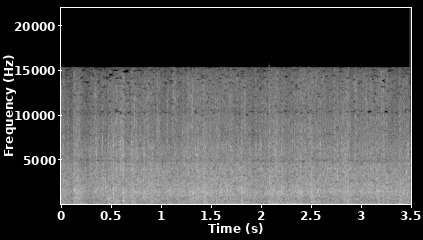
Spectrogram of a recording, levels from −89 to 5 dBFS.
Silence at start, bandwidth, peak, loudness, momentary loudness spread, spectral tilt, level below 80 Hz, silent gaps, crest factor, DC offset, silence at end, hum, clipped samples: 0 s; 15.5 kHz; 0 dBFS; -15 LUFS; 1 LU; -1 dB/octave; -30 dBFS; none; 16 dB; under 0.1%; 0 s; none; under 0.1%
